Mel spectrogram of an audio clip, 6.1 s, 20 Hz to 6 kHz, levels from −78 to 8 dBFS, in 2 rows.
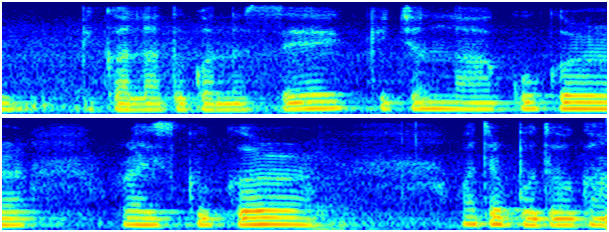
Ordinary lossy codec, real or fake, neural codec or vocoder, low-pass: none; real; none; 5.4 kHz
